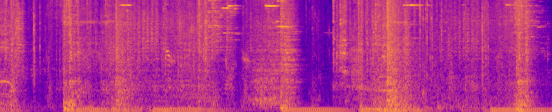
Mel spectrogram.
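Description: Metal reinforcement panels clank and lock into place against a wall.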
